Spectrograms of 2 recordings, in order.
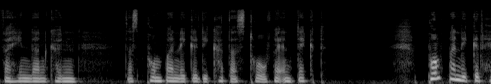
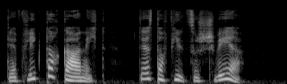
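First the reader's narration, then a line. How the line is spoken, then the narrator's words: Boy speaking. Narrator (German): hören sie einen Jungen sagen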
